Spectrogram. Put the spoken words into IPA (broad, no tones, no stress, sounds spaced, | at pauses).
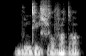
b u n d e ɕ ɔ v i dˤ a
